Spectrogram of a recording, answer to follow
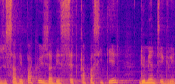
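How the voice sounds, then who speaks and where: Over noticeable background noise, a man speaks very slowly in a West African accent. His voice is fairly high and his intonation fairly even. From Guinea. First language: Fula (speaking French). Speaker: author. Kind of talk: interview. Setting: bookshop event streamed live. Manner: hesitant, many fillers.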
